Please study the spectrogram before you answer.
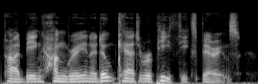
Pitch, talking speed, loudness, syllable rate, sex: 130 Hz, 280 wpm, -17 LUFS, 8.0 syllables/s, male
